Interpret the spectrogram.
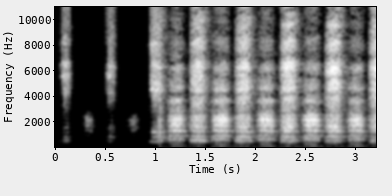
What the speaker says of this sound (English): Let's do a powerful, deep fire breath now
